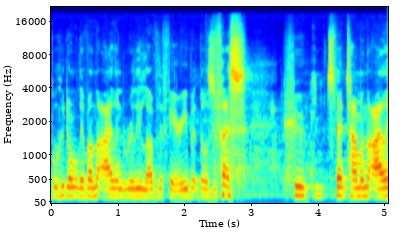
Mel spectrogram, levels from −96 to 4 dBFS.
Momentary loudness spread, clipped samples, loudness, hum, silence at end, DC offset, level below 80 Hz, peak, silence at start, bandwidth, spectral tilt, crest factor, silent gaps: 11 LU; under 0.1%; -20 LUFS; none; 0 s; under 0.1%; -70 dBFS; -2 dBFS; 0 s; 19 kHz; -3.5 dB/octave; 18 dB; none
